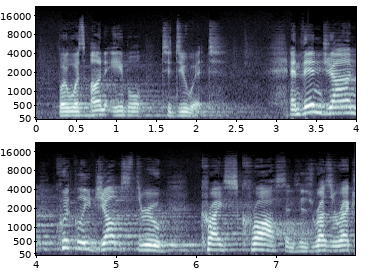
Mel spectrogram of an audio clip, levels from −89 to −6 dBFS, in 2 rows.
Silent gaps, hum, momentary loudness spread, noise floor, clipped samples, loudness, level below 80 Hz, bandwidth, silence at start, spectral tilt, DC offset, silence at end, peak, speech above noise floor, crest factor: none; none; 14 LU; -43 dBFS; under 0.1%; -15 LUFS; -56 dBFS; 13.5 kHz; 0.3 s; -5 dB/octave; under 0.1%; 0 s; 0 dBFS; 28 dB; 16 dB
